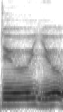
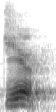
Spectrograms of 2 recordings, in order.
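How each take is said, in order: First: Both words are said fully and separately. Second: The two words blend into one quick syllable.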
